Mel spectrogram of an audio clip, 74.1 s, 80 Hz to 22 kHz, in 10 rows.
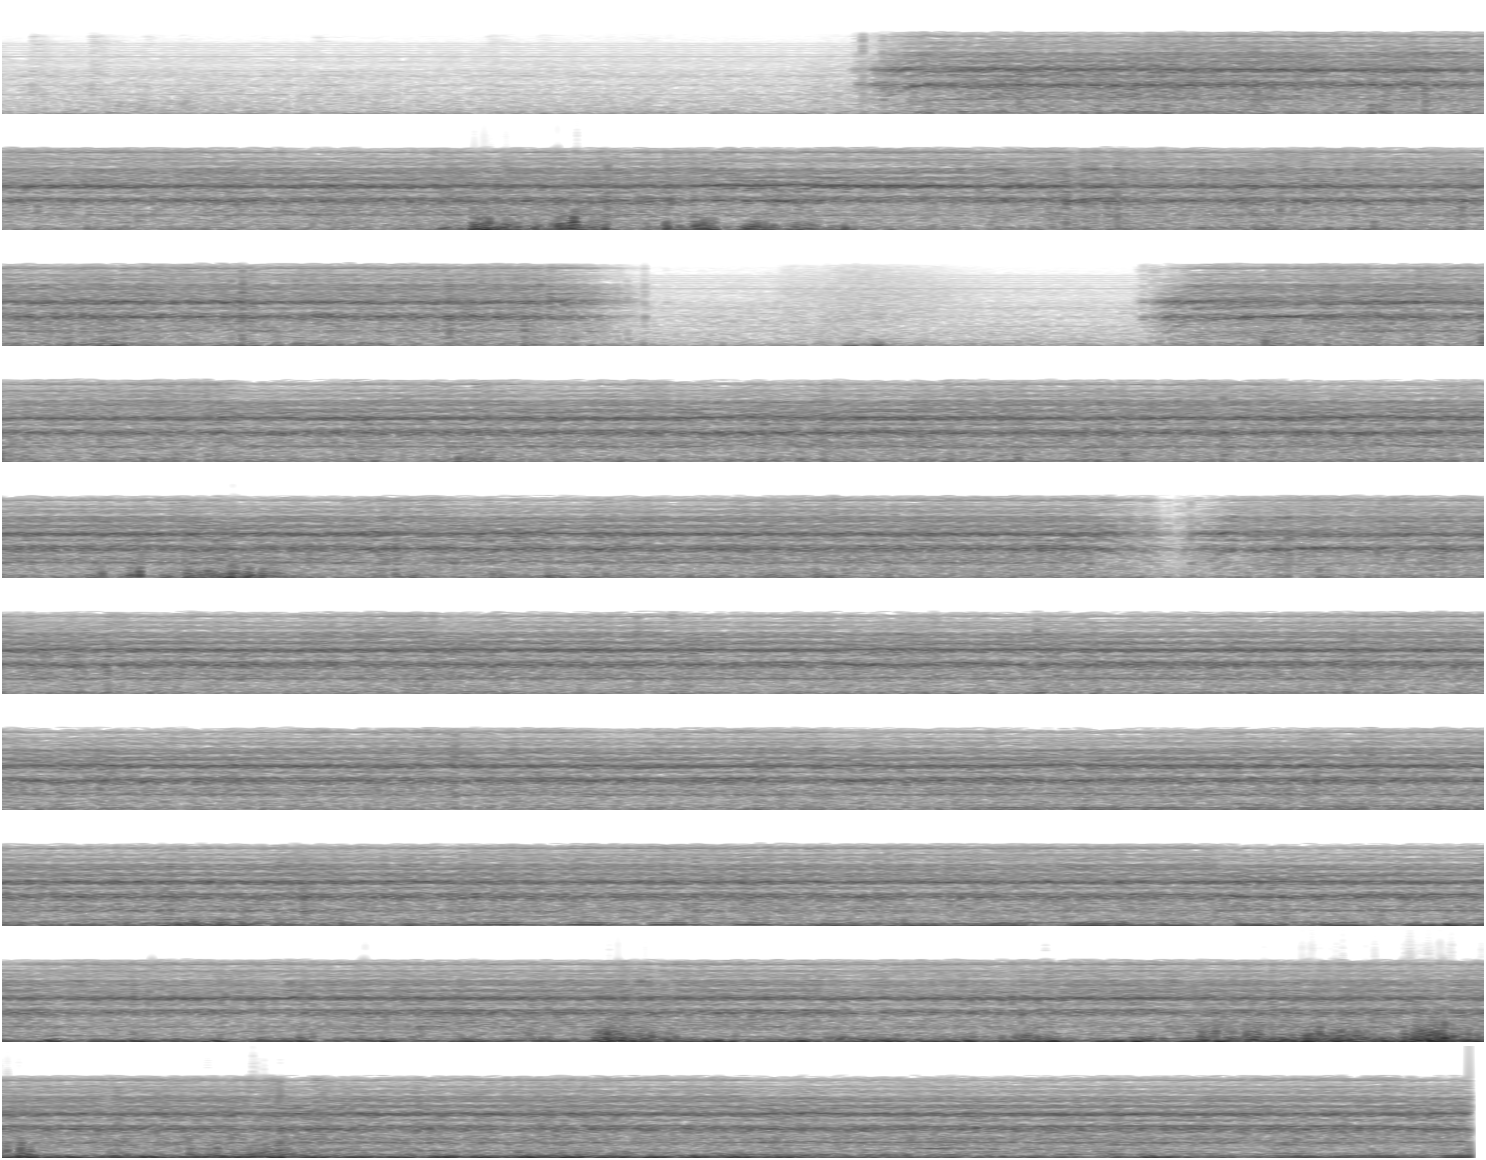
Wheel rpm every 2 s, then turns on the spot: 0, 0, 130, 160, 160, 160, 160, 160, 110, 0, 110, 160, 160, 160, 160, 160, 160, 120, 150, 160, 160, 160, 160, 160, 160, 160, 160, 160, 160, 160, 160, 160, 160, 160, 160, 160, 160.
none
